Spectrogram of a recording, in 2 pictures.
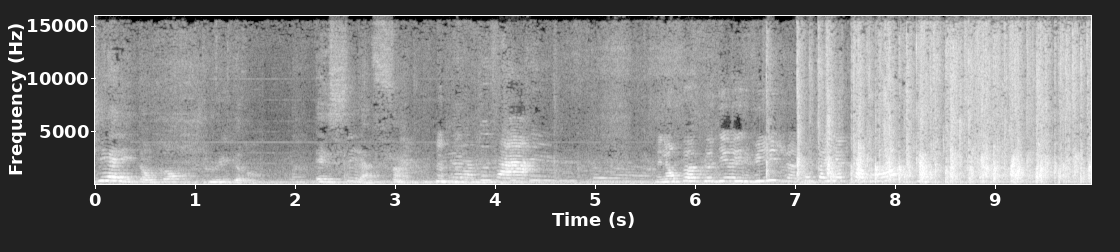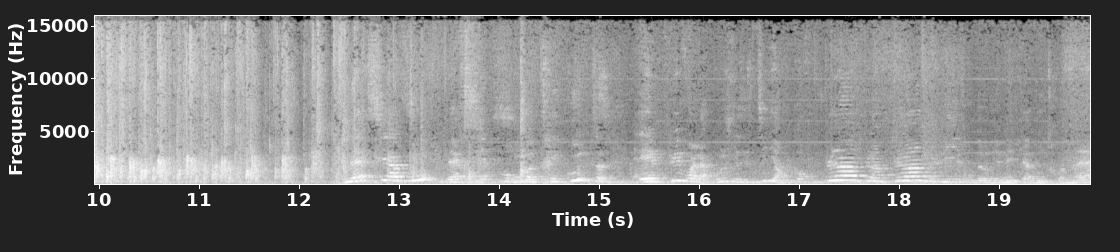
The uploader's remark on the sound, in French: Sur les radios de la FRAMA en direct du salon du livre.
